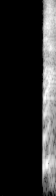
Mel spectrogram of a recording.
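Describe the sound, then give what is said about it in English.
A single sudden sneeze bursts out after a moment of silence, fairly loud, with a breathy, hissing tail that fades quickly. “Bless you. You allergic to cats?”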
